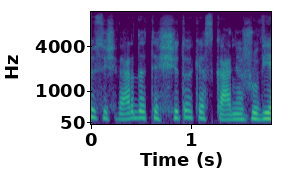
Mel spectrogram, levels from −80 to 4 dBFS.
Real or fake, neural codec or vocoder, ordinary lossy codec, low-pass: real; none; Opus, 24 kbps; 10.8 kHz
